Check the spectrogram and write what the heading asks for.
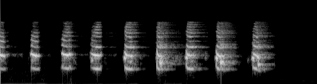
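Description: A turkey calls in a steady run of about nine raspy, evenly spaced yelps, each short and loud, growing slightly stronger toward the middle before the series stops, with no talking.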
